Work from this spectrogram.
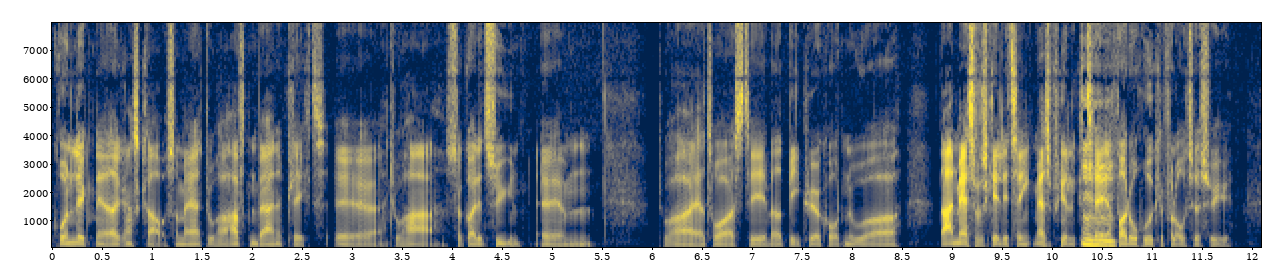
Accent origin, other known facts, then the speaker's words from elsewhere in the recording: Copenhagen, Capital Region of Denmark, Denmark; also born or lived in Greenland; Jeg er vokset op på Amager, og jeg har boet 5 år i Grønland, da jeg var yngre, mellem jeg var 8 og 13.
